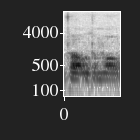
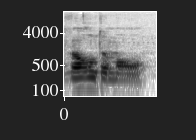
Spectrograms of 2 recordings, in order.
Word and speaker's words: Voldemort: Um but they call it they they did they do pronounce it as Voldemort in the actual play. So I'm going to be pronouncing it Voldemort probably from now on actually cuz I think it sounds better.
